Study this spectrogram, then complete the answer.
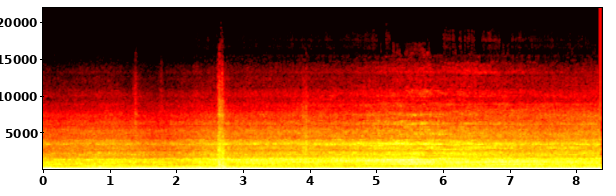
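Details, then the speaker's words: GM 3800 V6 after alternator replacement (battery light had been on), started to check charging at 14 volts: deep steady low rumble, no knocks, misses or squeal; normal smooth idle. "so let's start it alrighty so she starts up let's go see if she's charging 14 boats"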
